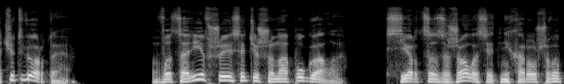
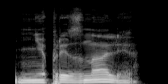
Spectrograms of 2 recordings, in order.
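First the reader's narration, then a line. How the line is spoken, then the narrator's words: Calm question. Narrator (Russian): спокойно поинтересовался Дакар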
